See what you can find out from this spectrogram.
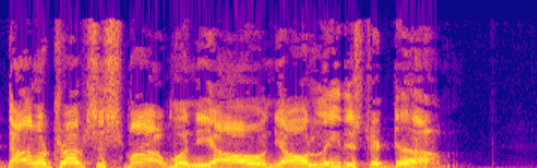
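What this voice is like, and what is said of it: Put-on Southern US accent. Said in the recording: “an impersonation with a southern accent, and I could do that because I'm from the South”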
